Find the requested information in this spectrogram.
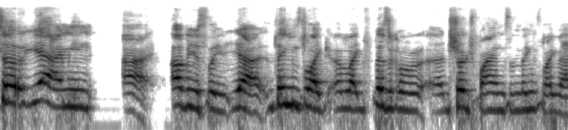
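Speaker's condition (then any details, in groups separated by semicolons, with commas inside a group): Cerebral palsy; audibly affected speech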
